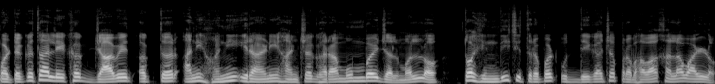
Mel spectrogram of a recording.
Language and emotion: Goan Konkani, neutral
